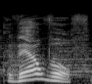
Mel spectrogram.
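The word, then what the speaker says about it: Werwolf: you think that's bad it's pronounced valvolf in German because Deutschland thing is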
